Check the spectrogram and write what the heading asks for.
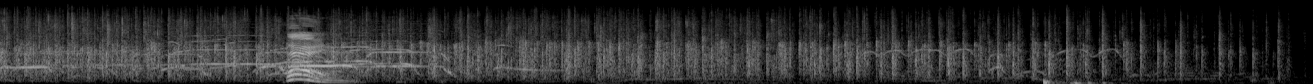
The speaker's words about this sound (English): Come on. You can clap louder than that. Keep clapping. They're not out yet.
